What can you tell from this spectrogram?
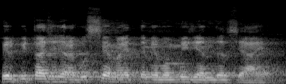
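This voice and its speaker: Monk storytelling in a hall. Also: male voice, fairly low pitch. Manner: unhurried, storytelling, drawn-out emphasis. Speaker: Jain monk giving a discourse. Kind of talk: storytelling sermon. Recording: echoey hall, distant mic, faint noise.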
